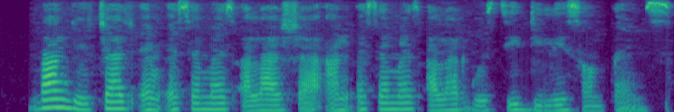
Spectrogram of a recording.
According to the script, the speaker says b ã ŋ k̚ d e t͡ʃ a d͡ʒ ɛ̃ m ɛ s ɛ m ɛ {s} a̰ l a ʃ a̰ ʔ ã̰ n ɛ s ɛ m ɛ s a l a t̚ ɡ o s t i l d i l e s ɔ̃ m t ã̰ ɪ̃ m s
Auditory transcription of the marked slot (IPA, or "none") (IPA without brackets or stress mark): s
